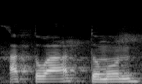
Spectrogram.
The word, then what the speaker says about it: क्तवतु: उसी तरह से कतवतु लिखा हुआ है लेकिन पढ़ने में उसे अक्तवतु पढ़ेंगे, और कत्वा लिखा हुआ है पढ़ने में अक्तवा जो है इसको पढ़ा जाएगा।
